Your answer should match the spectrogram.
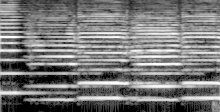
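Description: Sampled Embertone Friedlander violin plays the same note a few times in a row without round-robin variation, each stroke sounding identical and mechanical, clear and solo at a moderate level.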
